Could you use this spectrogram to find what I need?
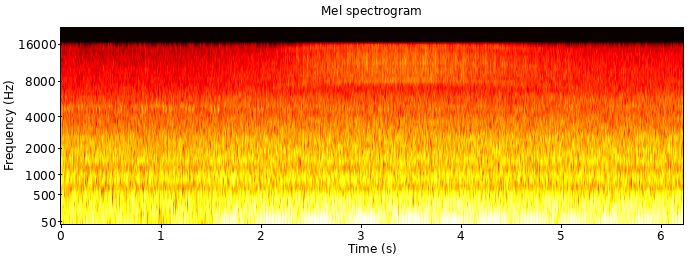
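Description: Tyres hum on a road.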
